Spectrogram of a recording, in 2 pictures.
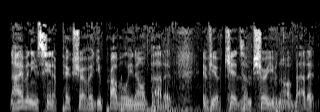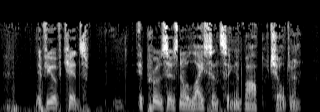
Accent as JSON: {"language": "English", "region": "New Jersey", "country": "United States", "tie": "born or raised there", "said": "I grew up in a matriarchy, not a patriarchy. I grew up in New Jersey, where the women are in charge"}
